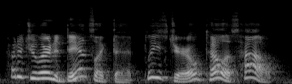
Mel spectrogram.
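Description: A man voicing a crowd of excitable storybook jungle animals, loud and exclaiming. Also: extremely high pitch, a little fast, breathy edge, voice pushed up, heavily acted. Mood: amazed. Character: mocking crowd of jungle animals, later amazed.

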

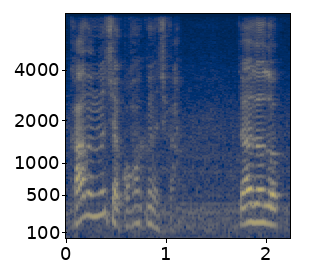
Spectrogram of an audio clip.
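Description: A man's voice: high-pitched, expressive, quick pace, slight background noise. A young man rambling playfully in a solo casual chat, mocking himself as he goes. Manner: mock Kansai dialect in quoted bits. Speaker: streamer.

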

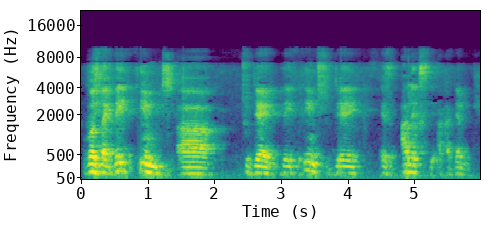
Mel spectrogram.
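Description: A man moderating a memorial lecture, speaking haltingly with many fillers at a podium. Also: medium pitch, far from the mic. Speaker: event moderator. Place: large lecture hall with audience. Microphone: podium microphone. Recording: echoey hall, slightly off-mic, faint noise.

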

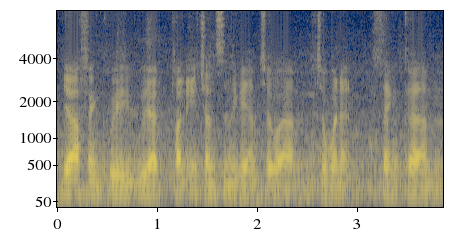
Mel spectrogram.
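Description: A young man in his twenties answers post-match questions as a footballer, hesitant and full of restarts. He talks fast with a flat, even pitch. The sound is a handheld phone recording in empty stadium stands, with clear noise behind him. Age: 20s. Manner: hesitant, many ums and restarts. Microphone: handheld phone held up close.

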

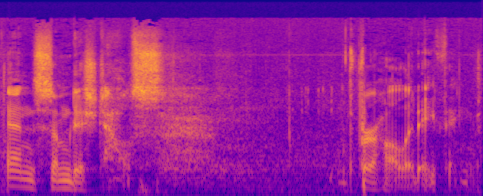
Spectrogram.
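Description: A man's voice: on the low side, wildly swooping pitch, slow pace, creaky, fairly bright tone, slight background noise. A man in his thirties chatting and joking into a handheld camera in a cluttered living room at home. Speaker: family vlogger. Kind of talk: casual home vlog.

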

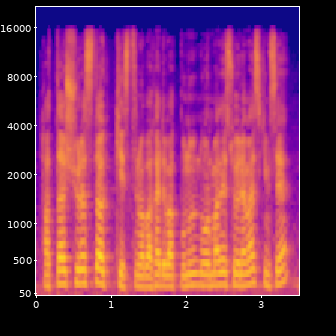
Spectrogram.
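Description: A man's voice: on the high side, fairly even intonation, fast, a little mellow, a little hiss or hum. A young man giving casual, joking gameplay commentary, chatting to the characters on screen and swearing lightly. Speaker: gaming YouTuber.

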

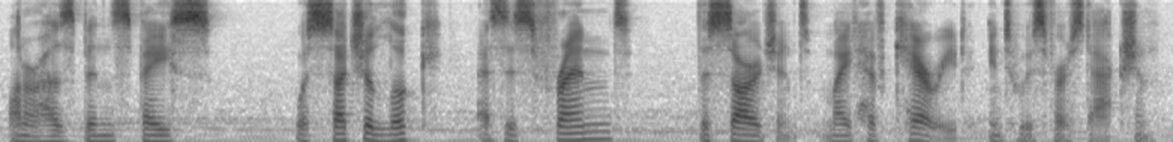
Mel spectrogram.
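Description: A man streamer reading a classic horror story aloud in steady narration with small slips. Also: mid-range voice, measured pace, creaky, soft background music.

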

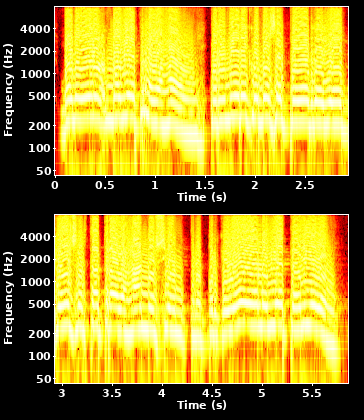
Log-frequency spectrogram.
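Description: High-voiced man telling a church testimony. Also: fast, no echo, poor audio. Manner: storytelling, acts out dialogue, asks the audience rhetorical questions. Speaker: church member giving a testimony.

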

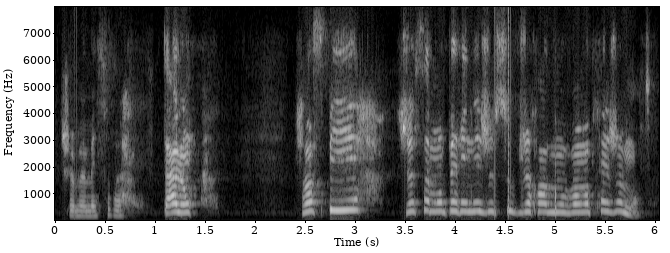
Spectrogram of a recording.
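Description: A woman's voice: high voice, expressive, normal speed, dark tone, muffled recording. A woman in her thirties leading a home workout as a fitness coach, giving short encouraging cues and counting repetitions while she exercises. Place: living-room home studio, indoors.

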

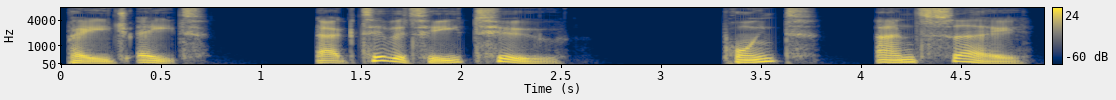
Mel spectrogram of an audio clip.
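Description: A man reading page and activity numbers for a textbook audio, slow and clear. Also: lowish voice, very animated, no echo, studio quality.

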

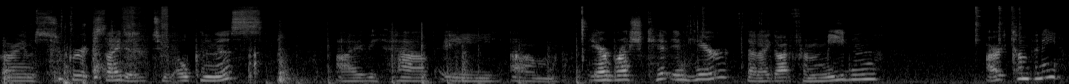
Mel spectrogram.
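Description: Slow, low-voiced older woman with a cold. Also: expressive. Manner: halting, unhurried, thinking aloud. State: slightly hoarse from a cold. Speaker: art vlogger unboxing supplies. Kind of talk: casual unboxing commentary. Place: indoor home art studio, wood-beamed. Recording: noisy room, clicks and rustling.

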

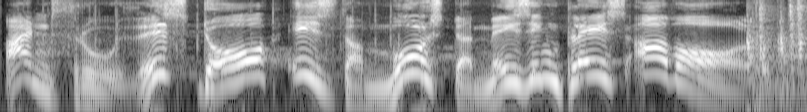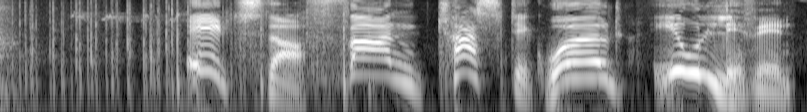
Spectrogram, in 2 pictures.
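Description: A man's voice: very high voice, wildly swooping pitch, slow pace, sharp tone, slight background noise, exaggerated voice. A British man voicing an offhand cartoon rabbit who gives museum tours in a casual patter. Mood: offhand touring. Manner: offhand, dismissive tour-guide patter.

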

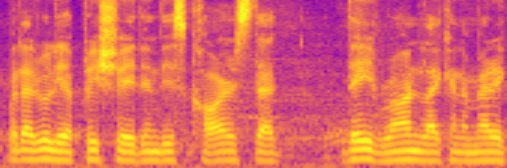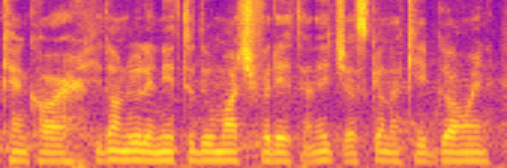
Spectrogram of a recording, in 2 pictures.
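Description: A man who runs a car shop, walking through a car museum and giving casual, enthusiastic commentary with frequent pauses. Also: on the low side, little pitch movement, a little mellow. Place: indoor car museum halls.

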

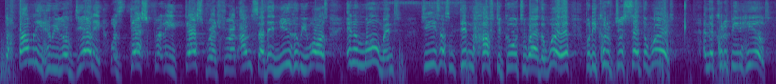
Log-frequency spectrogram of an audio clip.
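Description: High-voiced street preacher. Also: male voice, dull audio, a little hiss or hum. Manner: emphatic, repeats key phrases, shifts between loud and hushed. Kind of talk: open-air street preaching. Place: outdoors on a city street.

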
